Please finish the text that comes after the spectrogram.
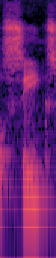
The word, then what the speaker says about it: Sikh: either so a couple seeks are walking down the hall in the mall this sounds like a joke two seeks walk into a bar two seeks it's spelled s i k h seek and they're walking past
